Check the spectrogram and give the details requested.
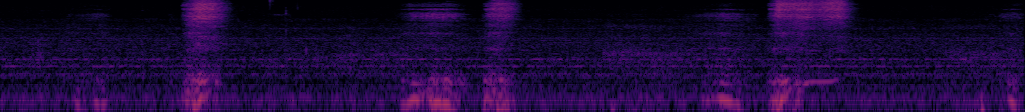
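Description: Irregular snoring and snorting breaths during sleep over a steady hiss of heater noise.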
